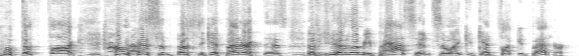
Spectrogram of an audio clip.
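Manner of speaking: loud high laughing rant; exasperated yell. Retold or imitated. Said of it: "And I'm like".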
